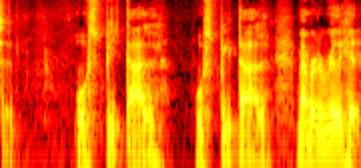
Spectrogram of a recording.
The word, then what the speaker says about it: hospital: H doesn't have any sound in Spanish. It is silent. So, when you see the word hospital in English and you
